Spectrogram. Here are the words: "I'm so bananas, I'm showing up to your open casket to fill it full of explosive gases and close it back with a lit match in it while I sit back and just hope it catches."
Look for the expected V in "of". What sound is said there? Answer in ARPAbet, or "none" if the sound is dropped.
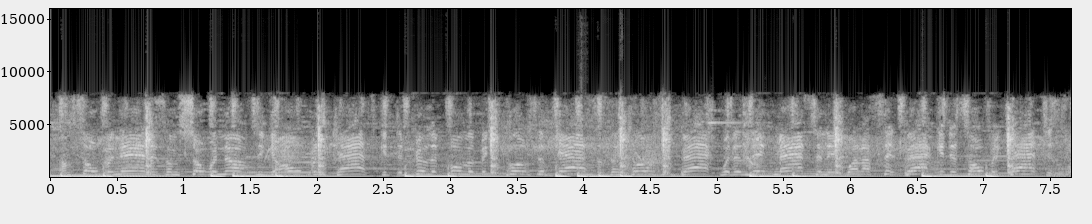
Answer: V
